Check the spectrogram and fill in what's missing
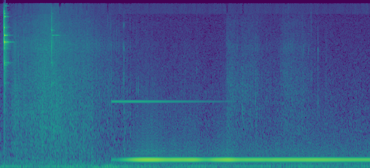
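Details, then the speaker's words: Weber test in a simulated roleplay cranial nerve exam: a struck tuning fork placed mid-forehead gives a steady low hum that slowly fades. "now there is another test where test when I have to put this thing the same T fork in the middle of your forehead you know somewhere there yeah okay so are ready it's pretty much the same but you will just tell me where exactly you can hear the sound okay"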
